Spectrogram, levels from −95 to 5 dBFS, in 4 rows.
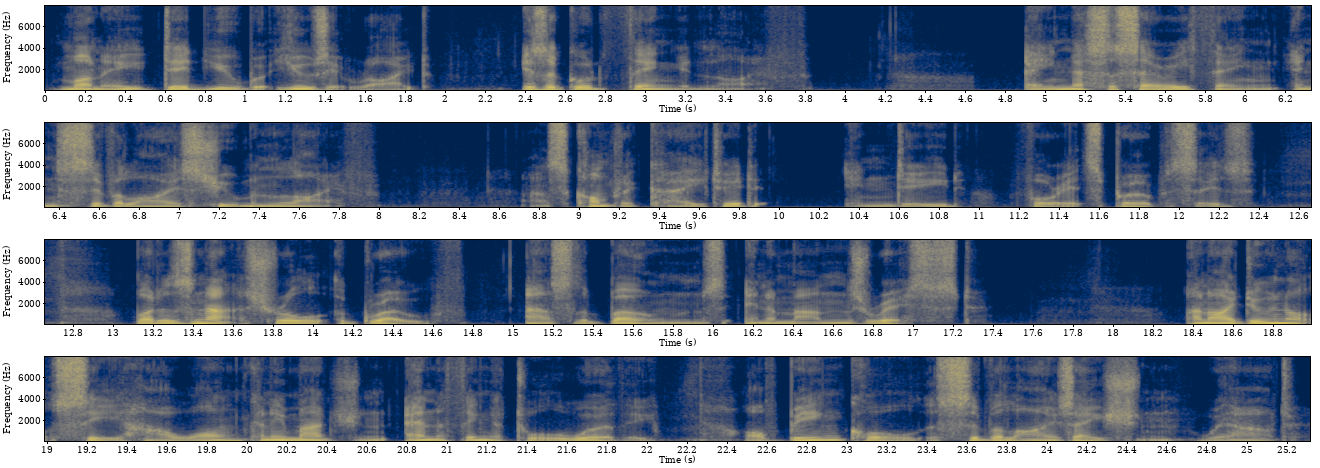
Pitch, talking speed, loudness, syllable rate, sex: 100 Hz, 135 wpm, -21 LUFS, 4.5 syllables/s, male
